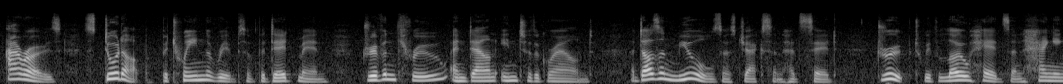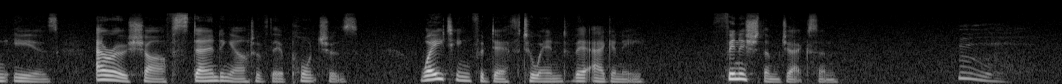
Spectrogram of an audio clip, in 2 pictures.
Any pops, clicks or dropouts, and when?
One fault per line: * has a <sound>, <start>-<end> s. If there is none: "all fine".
* has a sigh, 20.2-21.0 s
